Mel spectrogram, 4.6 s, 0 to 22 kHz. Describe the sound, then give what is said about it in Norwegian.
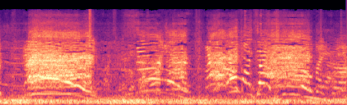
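Several distressed airplane passengers shout and cry out over a steady low rumble of the cabin, with rising, wavering yells overlapping, as a middle-aged man is dragged down the aisle of United flight 3411 in the USA. “Sjokkerte medpassasjerer roper mens en middelaldrende mann blir slept nedover midtgangen på Uniteds avgang 3411.”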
